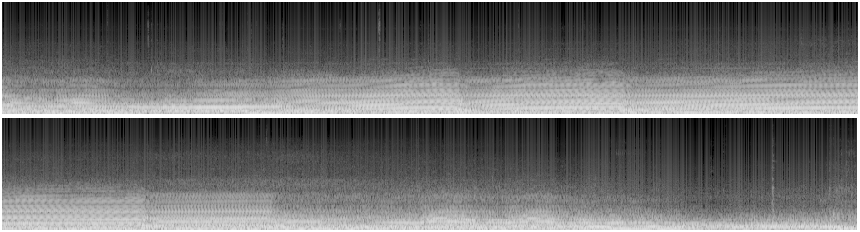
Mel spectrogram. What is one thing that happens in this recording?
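A car engine roars loudly, rising in pitch through the gears and dropping at each shift.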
